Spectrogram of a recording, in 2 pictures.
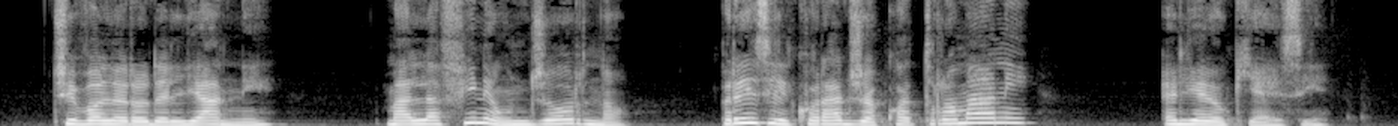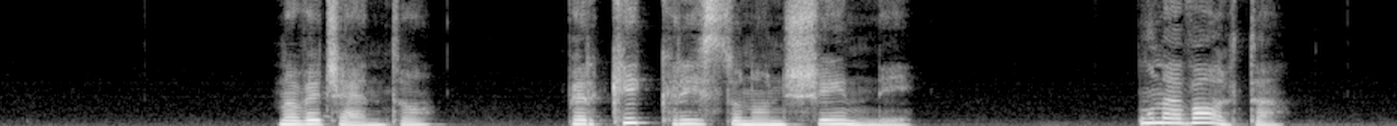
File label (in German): Hoerbuch italienisch native Sprecherin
